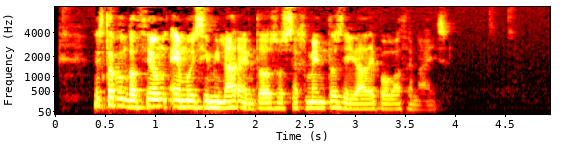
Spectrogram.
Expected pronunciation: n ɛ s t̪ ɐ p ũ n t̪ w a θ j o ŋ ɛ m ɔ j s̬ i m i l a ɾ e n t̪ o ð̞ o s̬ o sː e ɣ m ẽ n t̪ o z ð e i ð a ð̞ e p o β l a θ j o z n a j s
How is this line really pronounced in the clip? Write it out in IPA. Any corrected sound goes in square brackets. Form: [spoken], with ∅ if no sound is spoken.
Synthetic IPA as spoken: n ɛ s t̪ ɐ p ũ n t̪ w a θ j o ŋ ɛ m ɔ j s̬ i m i l a ɾ e n t̪ o ð̞ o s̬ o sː e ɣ m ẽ n t̪ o z ð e i ð a ð̞ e p o β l a θ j o [∅] n a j s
